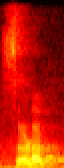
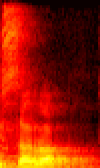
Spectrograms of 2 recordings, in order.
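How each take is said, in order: First: सड़क with a flicked retroflex ड़; सड़क, ड़ as a half-strength ड; retroflex flap ड़. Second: सड़क wrongly said as सरक, plain tapped र; thin, light र in सरक; mispronounced with र. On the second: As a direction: say सरक with no retroflex flick. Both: Shown as a demonstration. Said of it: "ना कि सरक".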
